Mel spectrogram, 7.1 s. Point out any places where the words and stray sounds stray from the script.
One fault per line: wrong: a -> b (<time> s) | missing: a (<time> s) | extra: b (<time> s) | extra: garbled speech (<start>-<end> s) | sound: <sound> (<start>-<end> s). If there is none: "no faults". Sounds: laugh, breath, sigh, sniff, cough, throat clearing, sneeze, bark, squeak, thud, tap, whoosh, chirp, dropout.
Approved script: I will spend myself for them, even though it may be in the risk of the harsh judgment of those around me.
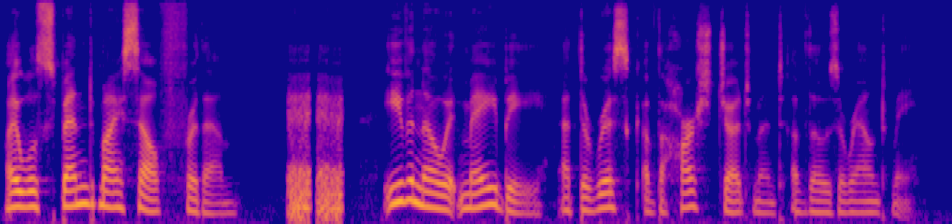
sound: laugh (2.2-2.6 s)
wrong: in -> at (4.2 s)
